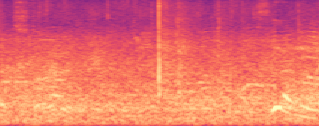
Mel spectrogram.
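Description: A baseball pops into a catcher's mitt.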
